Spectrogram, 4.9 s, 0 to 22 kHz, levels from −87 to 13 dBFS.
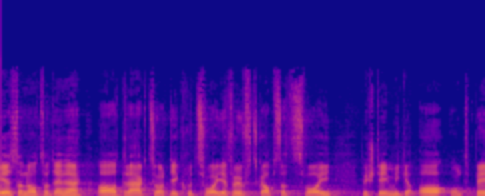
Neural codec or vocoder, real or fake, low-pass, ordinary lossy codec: none; real; 14.4 kHz; none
